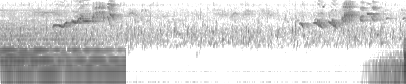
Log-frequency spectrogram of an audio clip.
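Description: Songbird singing two short phrases of notes that climb in steps, over the faint steady rush of a shallow stream. Soft instrumental music stops about two and a half seconds in.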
